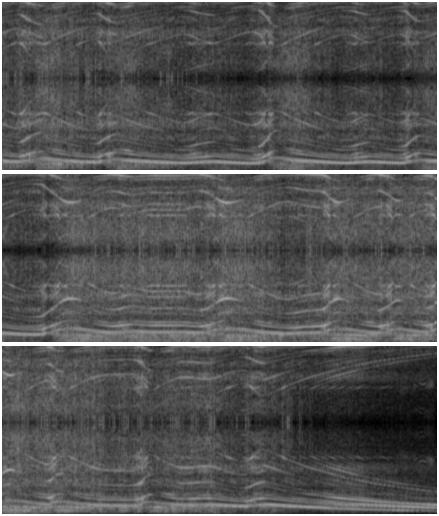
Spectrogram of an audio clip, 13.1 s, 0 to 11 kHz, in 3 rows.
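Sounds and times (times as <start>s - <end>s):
model plane motor revving: 0.0s - 12.8s.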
